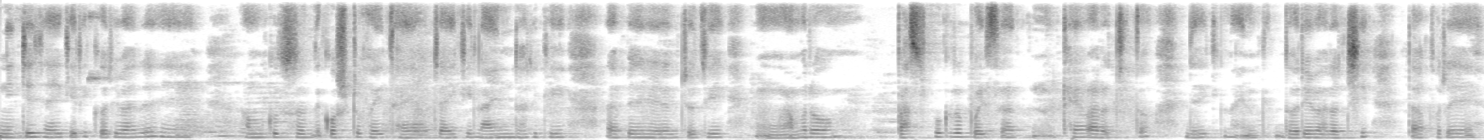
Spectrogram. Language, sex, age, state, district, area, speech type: Odia, female, 18-30, Odisha, Koraput, urban, spontaneous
